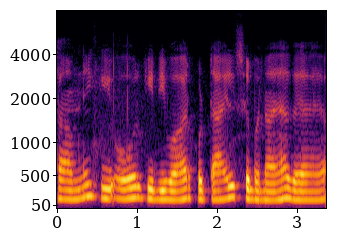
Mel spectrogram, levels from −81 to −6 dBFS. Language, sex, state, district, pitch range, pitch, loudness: Hindi, male, Jharkhand, Ranchi, 135-150 Hz, 145 Hz, -17 LUFS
